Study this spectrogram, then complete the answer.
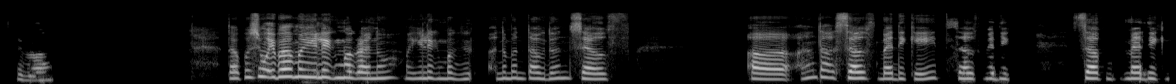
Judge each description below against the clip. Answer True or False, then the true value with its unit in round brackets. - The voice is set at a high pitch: True (275 Hz)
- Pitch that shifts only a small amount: True (2.3 semitones)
